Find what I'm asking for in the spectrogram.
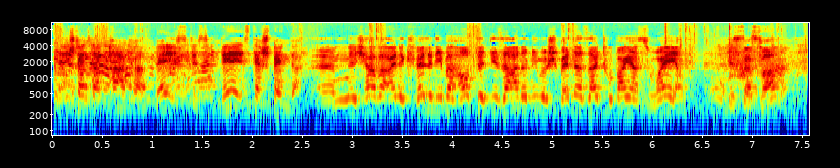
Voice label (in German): Reporter; Black Lightning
